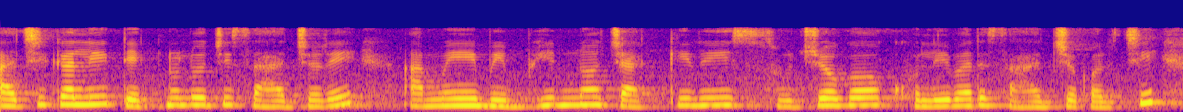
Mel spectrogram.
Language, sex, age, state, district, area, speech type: Odia, female, 18-30, Odisha, Nayagarh, rural, spontaneous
